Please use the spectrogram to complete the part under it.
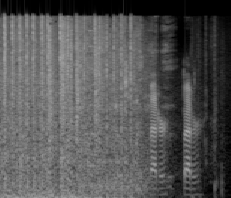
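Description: An automatic rifle fires a rapid burst.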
